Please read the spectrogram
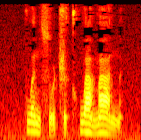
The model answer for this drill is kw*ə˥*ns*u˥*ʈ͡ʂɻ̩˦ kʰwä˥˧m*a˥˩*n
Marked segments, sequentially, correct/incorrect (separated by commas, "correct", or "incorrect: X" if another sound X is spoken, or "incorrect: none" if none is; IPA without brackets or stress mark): incorrect: ə˥˩, incorrect: ṵ˨˩, correct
